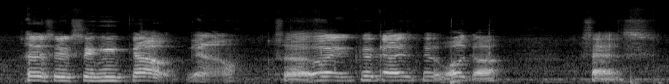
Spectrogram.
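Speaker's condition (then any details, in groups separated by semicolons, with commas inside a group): Cerebral palsy; body affected; speech disability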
